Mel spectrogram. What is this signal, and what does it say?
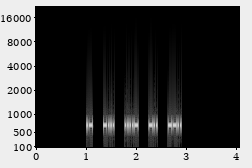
Morse code, heard as a keyed tone, about 52 wpm, spaced as for 29 wpm, 700 Hz. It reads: AB4DZ
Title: USA Call Signs - 3x Character Spacing - 50wpm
